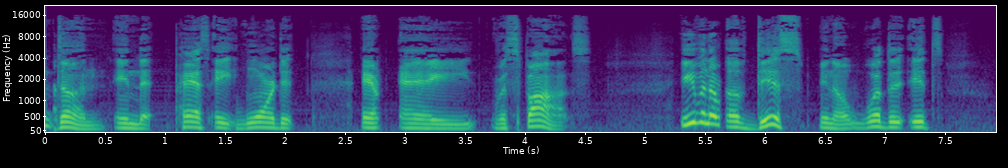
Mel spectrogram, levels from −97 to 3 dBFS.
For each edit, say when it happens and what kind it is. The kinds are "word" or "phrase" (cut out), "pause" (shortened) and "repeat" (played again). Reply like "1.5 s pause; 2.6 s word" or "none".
1.6 s phrase; 3.6 s pause; 5.6 s word; 6.4 s pause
